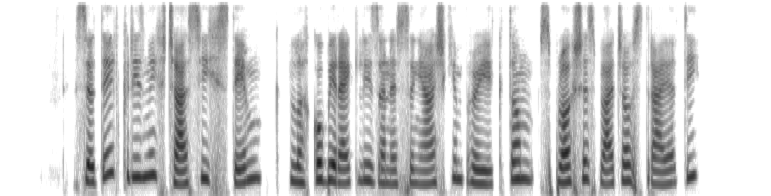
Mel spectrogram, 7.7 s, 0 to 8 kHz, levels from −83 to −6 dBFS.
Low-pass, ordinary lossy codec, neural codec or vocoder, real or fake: 7.2 kHz; none; codec, 24 kHz, 0.9 kbps, WavTokenizer, small release; fake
